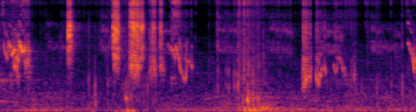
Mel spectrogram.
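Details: Pet budgerigars giving sharp, high squawks and short chirps in irregular bursts, with a soft low thump partway through and quieter twittering at the end.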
